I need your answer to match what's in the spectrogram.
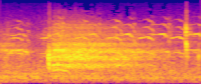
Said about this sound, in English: By the pier, eating chips. Being attacked by gulls.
